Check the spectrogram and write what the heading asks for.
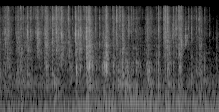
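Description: Foil wrapper of a Panini Flux trading-card pack crinkling and crackling in gloved hands as it is peeled open and the cards are slid out. A dense, irregular run of quick crackles.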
